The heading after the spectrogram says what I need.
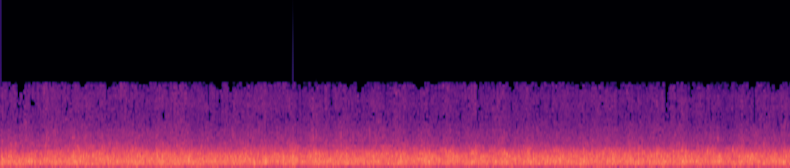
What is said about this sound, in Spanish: aquí le damos el primer aplauso a ese Espíritu.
